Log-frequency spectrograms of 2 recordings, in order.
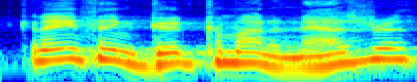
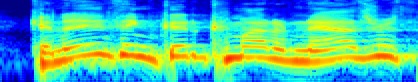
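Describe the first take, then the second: First: Said in the usual way. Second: "Can anything good come out of Nazareth?" thrown out faster and higher, scornful; scoffing disbelief. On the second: Retold or imitated. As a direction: sneer at the idea, as if nothing good could come from "Nazareth". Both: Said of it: "He doesn't buy it".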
